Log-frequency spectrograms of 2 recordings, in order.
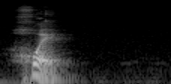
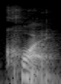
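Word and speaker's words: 会: which is the character hoy Hoy on a side note can also be pronounced as koi some characters have different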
